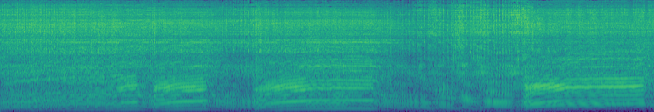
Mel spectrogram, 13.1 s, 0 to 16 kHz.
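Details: Banged-up used Echo gas two-stroke string trimmer after repair with a 3D-printed part and a good carburetor salvaged from three: revs up and down with a crisp, raspy buzz, picking up cleanly on each blip. Engine sounds healthy.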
